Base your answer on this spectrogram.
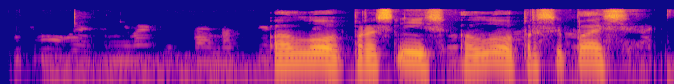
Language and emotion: Russian, neutral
